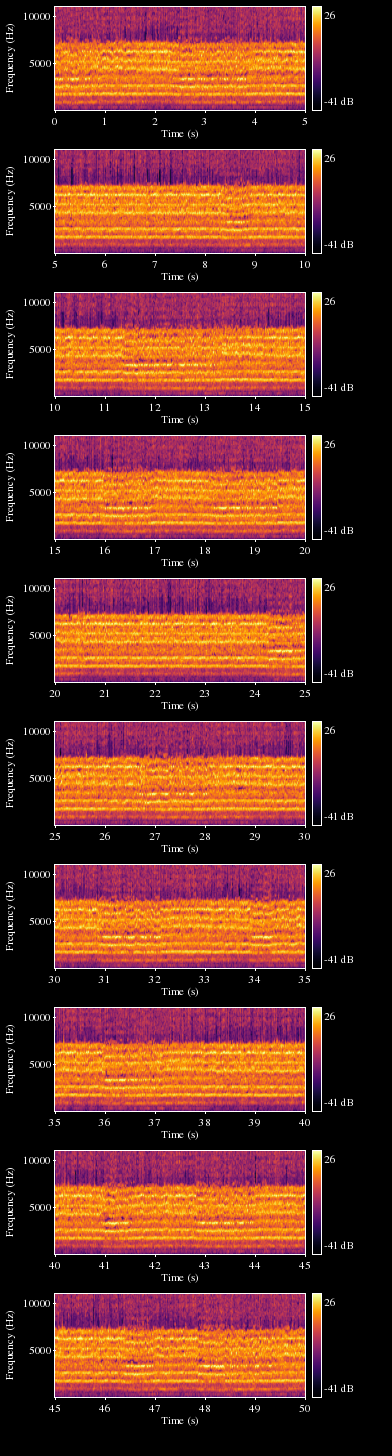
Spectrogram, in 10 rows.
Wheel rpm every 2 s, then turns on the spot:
220, 220, 230, 230, 230, 220, 220, 230, 220, 220, 230, 230, 230, 220, 230, 220, 230, 230, 220, 240, 230, 220, 230, 220, 220.
none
